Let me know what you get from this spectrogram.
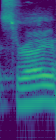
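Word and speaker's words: Sirois: the record yes sir my name is saroy my last name is spelled s-i-r-o-i-s what is your current occupation I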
